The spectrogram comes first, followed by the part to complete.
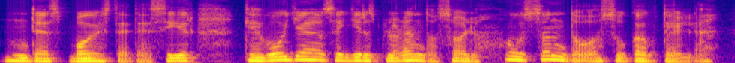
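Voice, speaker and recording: A man's voice: medium pitch, expressive, normal speed, vocal fry, warm tone. A man narrating a comic story recap in a loose, casual way, with repetitive linking phrases and frequent restarts.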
